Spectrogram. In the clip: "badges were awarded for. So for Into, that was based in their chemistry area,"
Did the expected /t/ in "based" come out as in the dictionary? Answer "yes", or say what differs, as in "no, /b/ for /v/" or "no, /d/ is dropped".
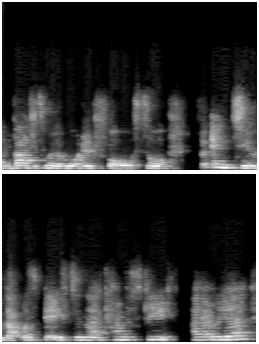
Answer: yes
